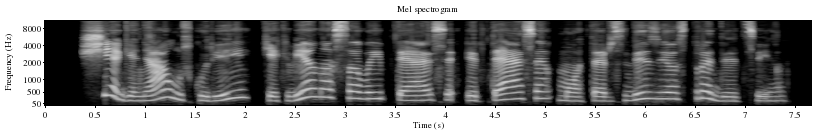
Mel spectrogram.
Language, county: Lithuanian, Tauragė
